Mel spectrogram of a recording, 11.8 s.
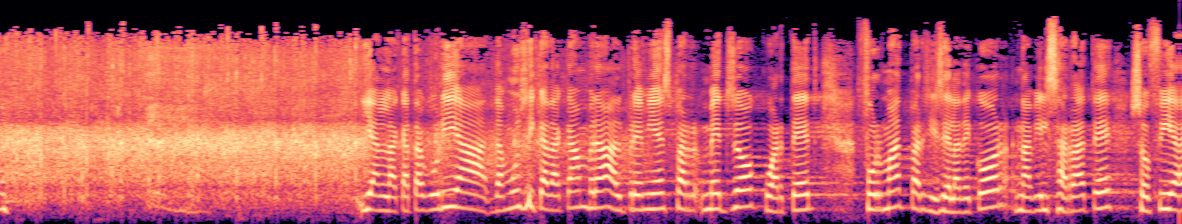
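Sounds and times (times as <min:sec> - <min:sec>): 
audience applause: 0:00.0 - 0:06.8
speech: 0:03.6 - 0:11.8.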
